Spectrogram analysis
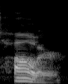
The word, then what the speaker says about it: hollow: Uh it's spelled hollow, but it's pronounced holler, just so you know.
